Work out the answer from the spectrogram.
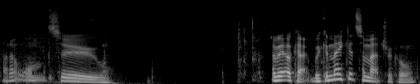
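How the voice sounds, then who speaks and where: Gravelly man chatting over a game. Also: a little high, very animated, moderate pace. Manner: rambling, self-mocking, sweary, thinking aloud. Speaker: gaming video host. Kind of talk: casual chatty Minecraft game commentary.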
